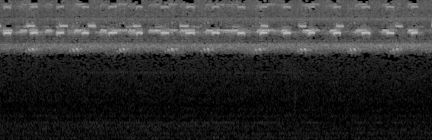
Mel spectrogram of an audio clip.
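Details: Crickets on a warm, humid Midwestern summer night, a dense chorus of high, rapid chirping in several stacked bands, pulsing steadily about two or three times a second, with a soft low night hum beneath.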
